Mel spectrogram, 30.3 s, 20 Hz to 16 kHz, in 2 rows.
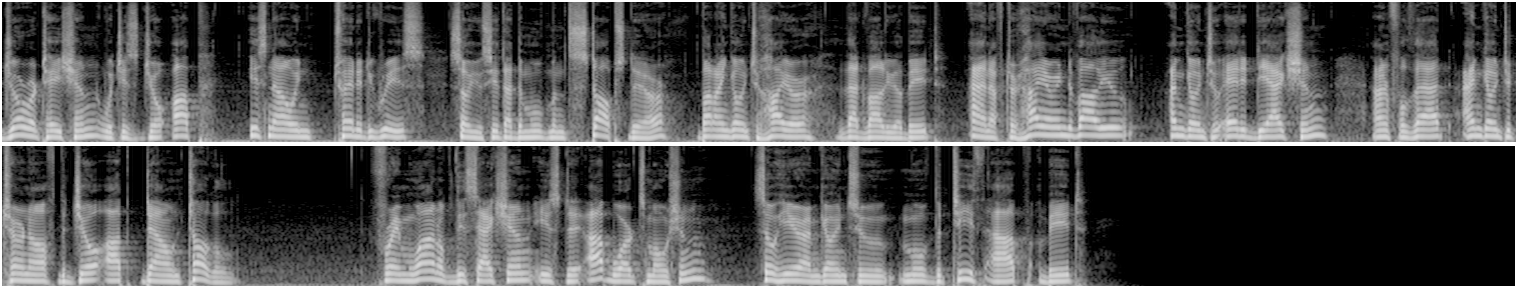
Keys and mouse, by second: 2.0 r, 4.2 click, 4.4 r, 5.9 click, 6.4 middle click, 7.3 KP_3, 8.3 ctrl+c, 8.3 ctrl+v, 9.6 r, 10.8 click, 11.2 KP_3, 11.7 click, 12.7 middle click, 13.7 click, 14.7 KP_3, 14.8 a, 15.2 alt+r, 18.8-19.9 middle drag, 20.5 middle click, 21.4 Left, 21.9 Right, 22.3 Right, 24.7 middle click, 25.8-29.7 typing, 27.6 click, 28.6 click, 28.9 ctrl+z.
